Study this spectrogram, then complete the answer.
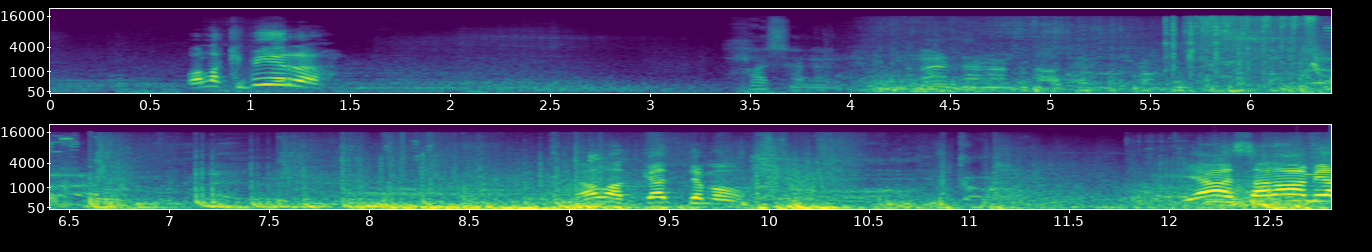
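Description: A young man speaks with animation into a microphone close by.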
